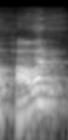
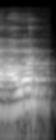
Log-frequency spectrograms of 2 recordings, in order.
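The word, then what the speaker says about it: hour: उपयोग होगा जिसका पूजा इसको पावर इसको यह वड़ा नहीं जाएगा इसको पढ़ा जाएगा आवर व्यक्ति को युवा त्यौंथर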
